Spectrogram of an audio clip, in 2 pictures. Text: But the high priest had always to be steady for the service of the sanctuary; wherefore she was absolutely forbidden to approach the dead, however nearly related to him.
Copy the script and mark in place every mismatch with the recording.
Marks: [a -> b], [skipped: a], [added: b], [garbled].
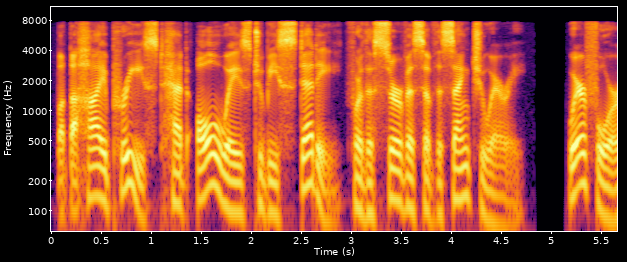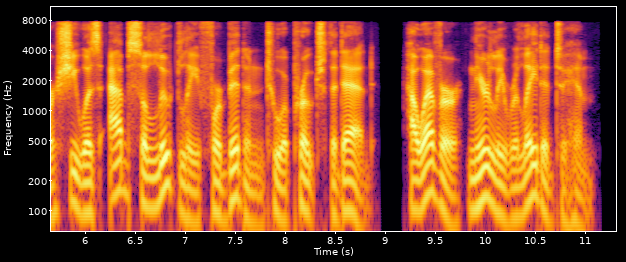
But the high priest had always to be steady for the service of the sanctuary; wherefore she was absolutely forbidden to approach the dead, however nearly related to him.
